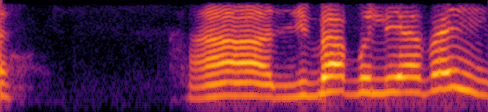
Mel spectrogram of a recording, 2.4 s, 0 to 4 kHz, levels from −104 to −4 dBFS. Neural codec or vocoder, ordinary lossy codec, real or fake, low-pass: vocoder, 44.1 kHz, 128 mel bands every 256 samples, BigVGAN v2; none; fake; 3.6 kHz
